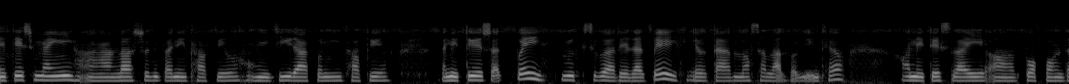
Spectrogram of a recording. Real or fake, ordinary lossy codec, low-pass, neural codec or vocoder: fake; none; 7.2 kHz; codec, 16 kHz, 1 kbps, FunCodec, trained on Chinese and English, 50 frames a second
